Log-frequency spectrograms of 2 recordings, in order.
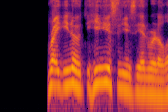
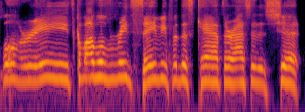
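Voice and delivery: overacted death scene; 9 semitones higher than usual. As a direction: wail it like a dying hero. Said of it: "He's like".

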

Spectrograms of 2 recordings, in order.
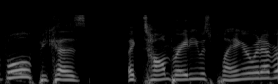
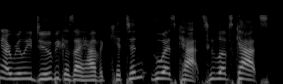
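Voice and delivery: ordinary talk, nothing marked

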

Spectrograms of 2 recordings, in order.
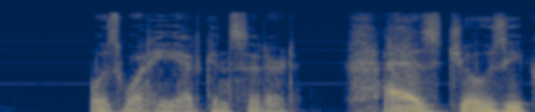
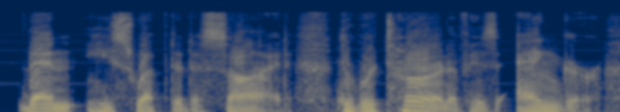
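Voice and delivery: usual speaking voice

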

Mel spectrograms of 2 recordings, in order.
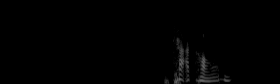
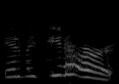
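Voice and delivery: high-pitched mock complaint; exaggerated high whine; comic whining; 9 semitones higher than usual. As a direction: whine it like a worn-out party girl. Retells her own drunken complaint.

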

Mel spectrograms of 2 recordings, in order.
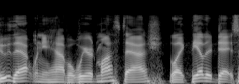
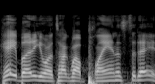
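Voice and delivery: put-on fast, higher, sing-song kid-friendly invite; mock chirpy invite; 8 semitones higher, faster than usual. Mocking the neighbor's idea of him inviting the kid to talk planets, fast and bright. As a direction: chirp it like a creepy friendly grown-up. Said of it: "why would I be like".

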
